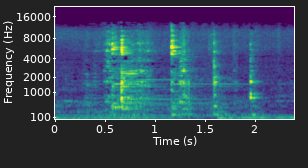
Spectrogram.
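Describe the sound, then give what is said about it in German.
Stirring a lukewarm mixture of half milk and half stock in a pot, with four distinct scraping clinks of the utensil against the vessel, spaced irregularly over a quiet background. “Das Ganze schon mal mischen, ungefähr”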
